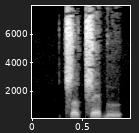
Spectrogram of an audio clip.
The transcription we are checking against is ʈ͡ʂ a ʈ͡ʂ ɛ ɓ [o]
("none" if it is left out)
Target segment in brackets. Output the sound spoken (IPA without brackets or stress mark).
u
